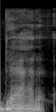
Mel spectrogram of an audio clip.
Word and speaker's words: Data: See, I say Don Data, but I spell it like Data, as the Star Trek character.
